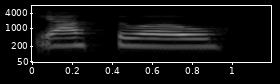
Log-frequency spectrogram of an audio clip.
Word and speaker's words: Yasuo: And then Yasuo, did I say that right? – Yeah.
